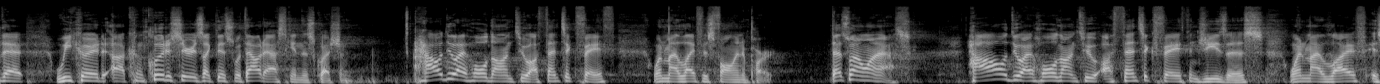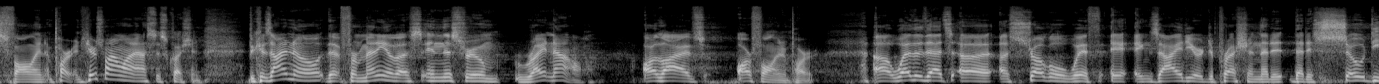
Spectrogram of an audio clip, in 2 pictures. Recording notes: This episode was recorded at our weekend services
